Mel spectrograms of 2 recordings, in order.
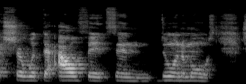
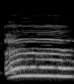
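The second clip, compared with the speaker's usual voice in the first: high, drawn-out puzzled uh; confused uh; 12 semitones higher than usual. Retold or imitated. Vlogger recalling being thrown by the monkey comment, confused uh. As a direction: hold a high uh, thrown for a loop. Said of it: "very confused. I was like".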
